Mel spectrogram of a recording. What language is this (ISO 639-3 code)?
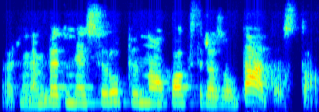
lit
